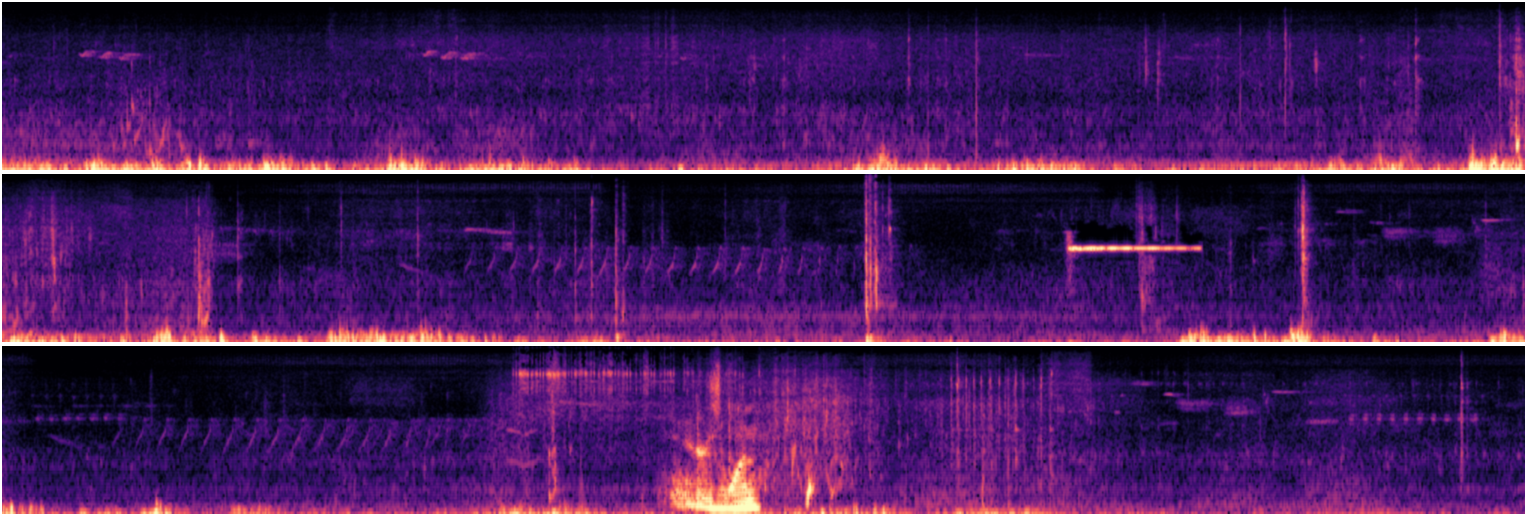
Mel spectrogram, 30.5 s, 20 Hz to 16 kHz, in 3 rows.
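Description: Shallow creek water sloshing and splashing around a wading angler, with irregular knocks and handling thumps as a caught fish is dealt with. There are stretches of fast, even ticking in the middle, a short steady beep about 17 seconds in, and a quick falling swoosh around 25 seconds.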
